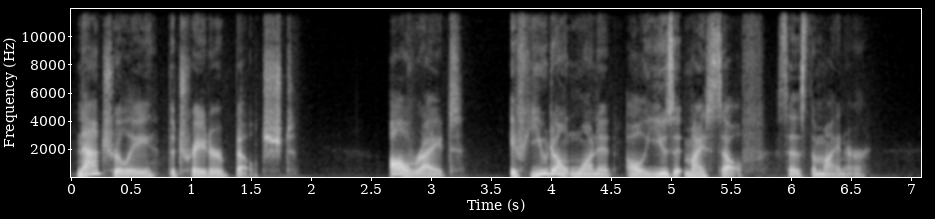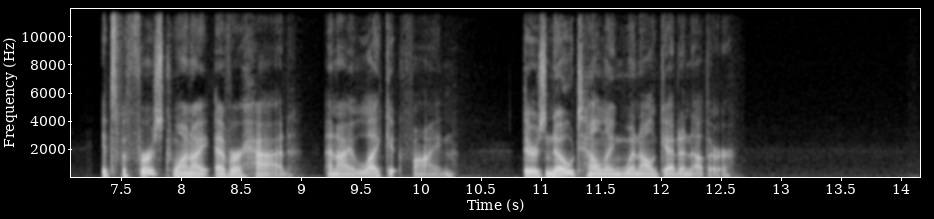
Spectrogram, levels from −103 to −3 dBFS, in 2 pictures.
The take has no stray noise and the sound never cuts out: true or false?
true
